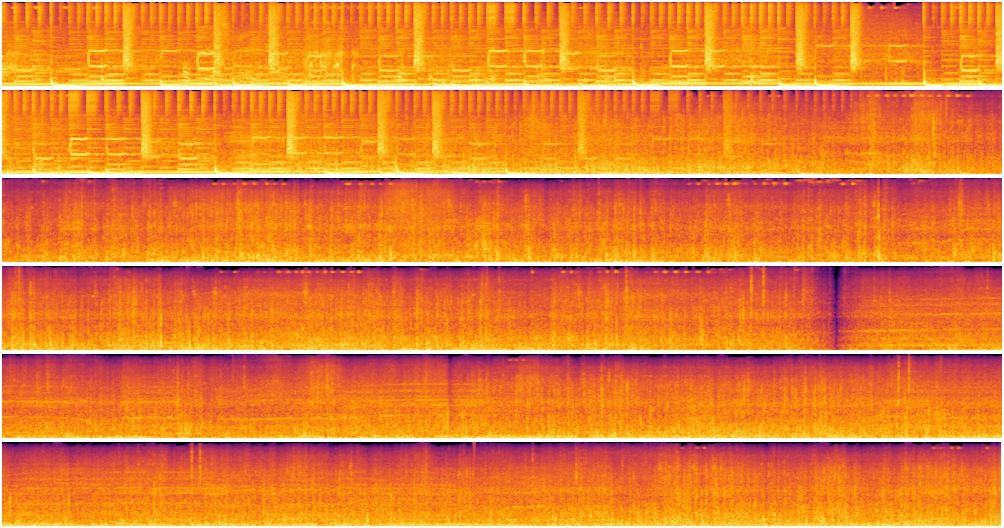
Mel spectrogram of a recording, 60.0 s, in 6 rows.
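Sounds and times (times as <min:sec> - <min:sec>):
motorcycle engine running: 0:00.0 - 0:19.6
wind rumble on microphone: 0:12.0 - 0:59.9.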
